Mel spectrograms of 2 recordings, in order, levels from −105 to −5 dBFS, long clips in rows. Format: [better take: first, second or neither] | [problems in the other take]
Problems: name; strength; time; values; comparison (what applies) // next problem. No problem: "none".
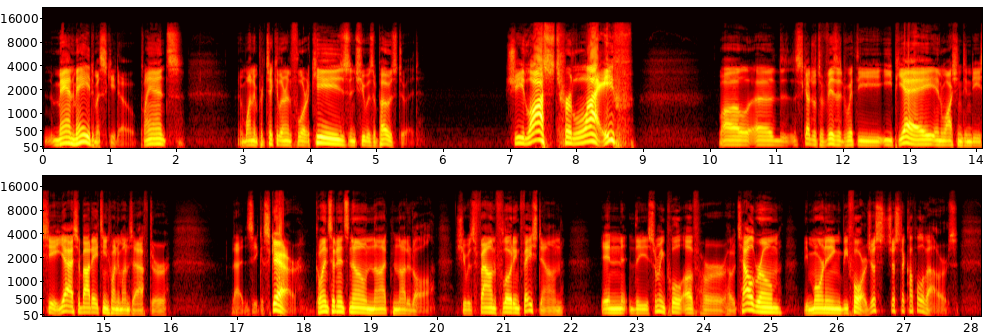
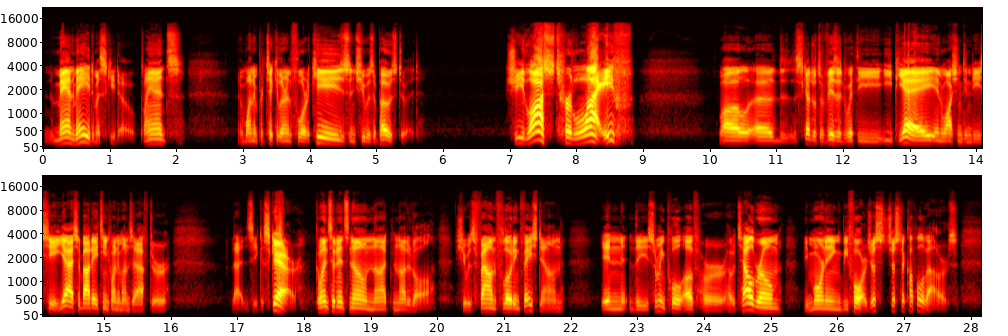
first | thin; very; fading below 450 Hz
